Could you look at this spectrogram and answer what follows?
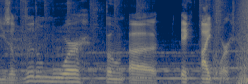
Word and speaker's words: ichor: I looked up how to pronounce ichor, and there was some amount of, leeway. Apparently, ichor is also acceptable, but I'll keep calling it ichor, since that's how this game pronounces it. There's apparently a true way to pronounce it, which isn't either of them. The way it was pronounced over in Greek, or is that right? Yeah, the original Greek pronunciation, and I'm totally not using that either.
